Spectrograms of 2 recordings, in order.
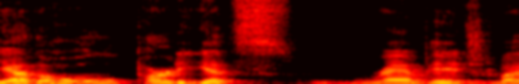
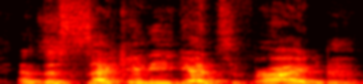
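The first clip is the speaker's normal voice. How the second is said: ordinary delivery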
